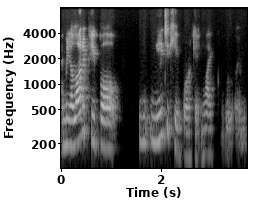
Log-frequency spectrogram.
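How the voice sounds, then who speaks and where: A woman's voice sits at medium pitch and carries a dark, mellow tone. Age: 60s. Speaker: company co-founder and CEO. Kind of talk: interview. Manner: hesitant, many fillers.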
